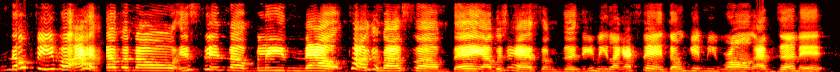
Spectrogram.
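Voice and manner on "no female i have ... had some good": a loud, high, indignant rant. Real, not acted. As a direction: rant it out at full volume. Ranting loudly.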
